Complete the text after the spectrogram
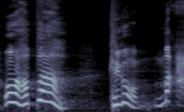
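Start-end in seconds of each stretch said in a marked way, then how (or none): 0.0-0.9 put-on high, loud, delighted call of a child; thrilled six-year-old calling to his father; excited child. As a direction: sing out to dad like a thrilled kid. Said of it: "이거예요".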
